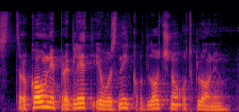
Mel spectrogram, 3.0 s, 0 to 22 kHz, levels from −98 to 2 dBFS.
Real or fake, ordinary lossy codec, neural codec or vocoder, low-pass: real; none; none; 14.4 kHz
